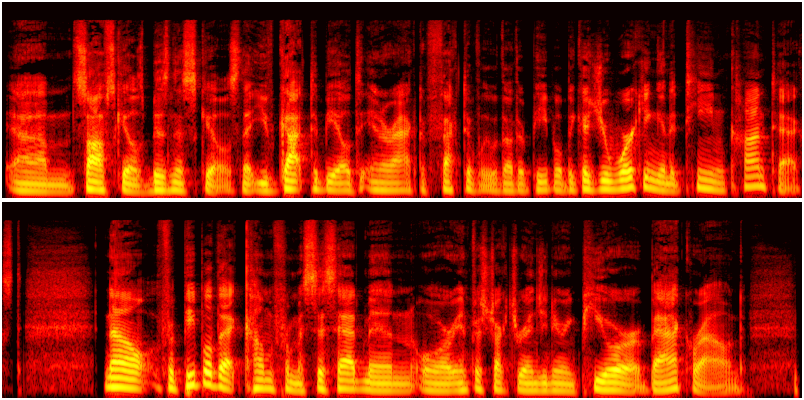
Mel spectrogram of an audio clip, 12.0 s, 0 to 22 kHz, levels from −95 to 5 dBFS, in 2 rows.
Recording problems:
none

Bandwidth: 15.5 kHz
